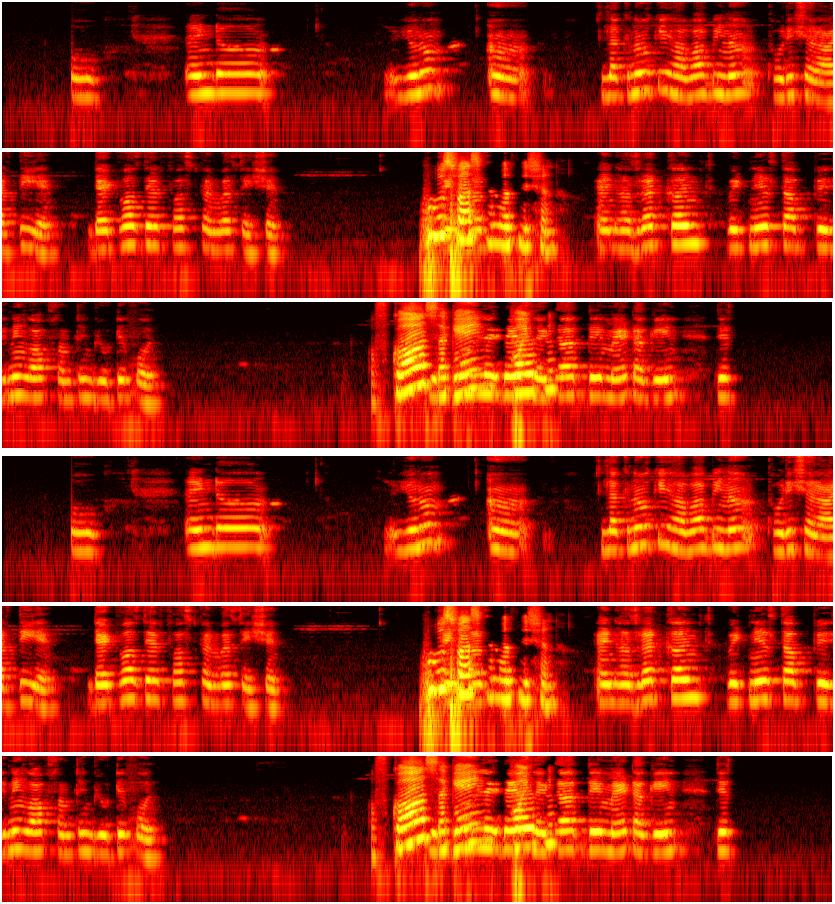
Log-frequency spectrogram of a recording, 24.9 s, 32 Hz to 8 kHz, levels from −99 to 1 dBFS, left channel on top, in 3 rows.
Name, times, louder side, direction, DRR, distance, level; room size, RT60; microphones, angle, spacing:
voice 1, 1.8-2.7 3.8-4.5 4.8-5.3 6.0-8.8 9.2-11.1 12.7-13.1 14.2-18.2 20.9-23.9, equal, 75° right, 0.8 m, -31 dB
voice 2, 12.5-13.8 20.3-22.1, equal, ahead, 0.4 m, -23 dB
4.2 x 2.0 x 2.2 m
head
